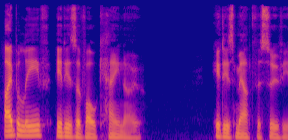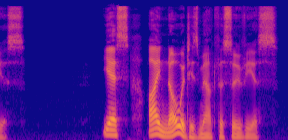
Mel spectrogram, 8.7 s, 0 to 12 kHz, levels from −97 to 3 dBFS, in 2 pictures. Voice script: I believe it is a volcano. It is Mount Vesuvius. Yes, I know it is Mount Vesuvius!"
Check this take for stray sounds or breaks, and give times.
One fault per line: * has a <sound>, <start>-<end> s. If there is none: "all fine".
all fine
